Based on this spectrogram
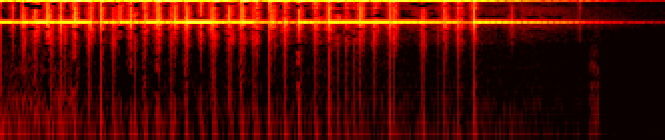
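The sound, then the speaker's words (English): A small, bright silver hand bell rings rapidly and continuously for about two and a half seconds, its clear high tones shimmering before fading out, with no talking. “Try if the silver bell works.”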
